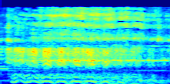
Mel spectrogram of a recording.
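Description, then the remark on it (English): An unsettled horse with its ears pricked forward whinnies, a loud, sustained neigh with a rapidly trembling, quavering pitch that carries on for nearly two seconds without pause. “His horse's ears pricked forward. The beast was unsettled.”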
